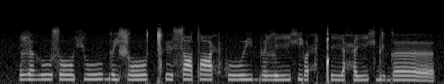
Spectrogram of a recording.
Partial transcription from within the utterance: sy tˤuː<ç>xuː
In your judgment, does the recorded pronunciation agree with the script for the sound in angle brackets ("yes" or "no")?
no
